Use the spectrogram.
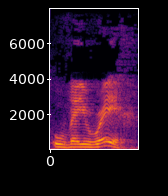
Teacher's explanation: the accent is on the last syllable on the reish. The word is pronounced uveirech, with the accent on the reish and a tsere under the reish.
